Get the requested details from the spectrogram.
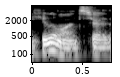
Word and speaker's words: Gila monster: The first, thank you for pronouncing Gila monster the way that you did. It's, you know, often that I hear people not from the area call them Gila monsters.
